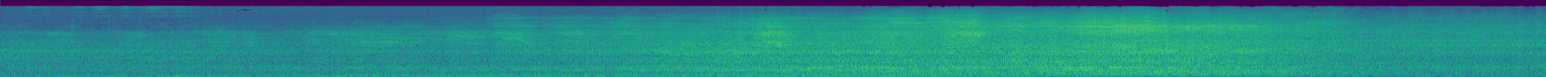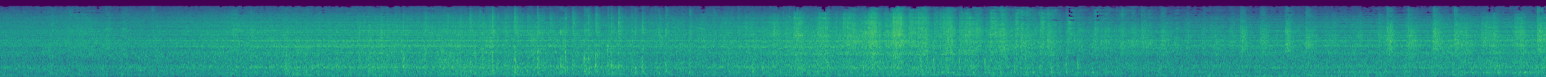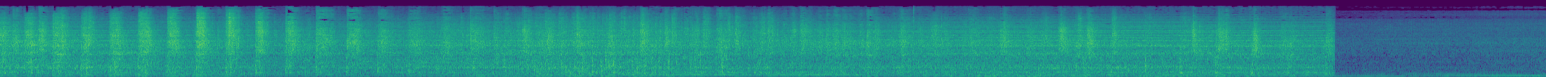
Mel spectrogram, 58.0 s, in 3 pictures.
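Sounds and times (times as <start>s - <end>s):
freight train rolling past: 0.0s - 57.9s
wheels clicking over rail joints: 22.9s - 55.4s.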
